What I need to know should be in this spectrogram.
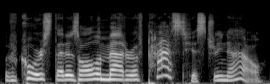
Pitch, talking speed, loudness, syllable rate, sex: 210 Hz, 265 wpm, -15 LUFS, 6.1 syllables/s, male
